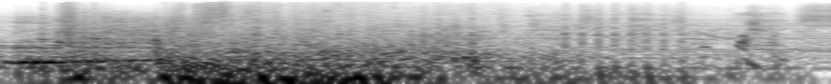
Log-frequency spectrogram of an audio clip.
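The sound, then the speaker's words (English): A tank shell hits a block of flats in a loud, rumbling boom, followed by rolling debris and sharp crackling bursts as the roar slowly fades over about four seconds. “He watches a tank trundle up and bomb the flats.”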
